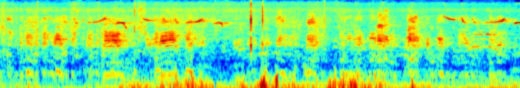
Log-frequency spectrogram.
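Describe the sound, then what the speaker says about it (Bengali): A flock of village ducks in rural Bangladesh quacking repeatedly, several overlapping calls fairly close, with steady outdoor ambience and almost no talk. "হাঁস পালাইছে যে"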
